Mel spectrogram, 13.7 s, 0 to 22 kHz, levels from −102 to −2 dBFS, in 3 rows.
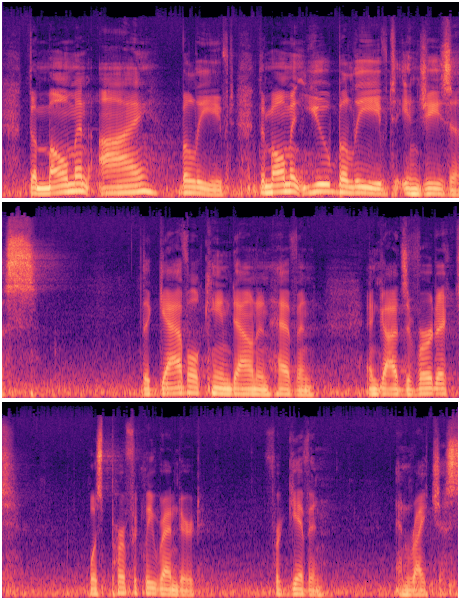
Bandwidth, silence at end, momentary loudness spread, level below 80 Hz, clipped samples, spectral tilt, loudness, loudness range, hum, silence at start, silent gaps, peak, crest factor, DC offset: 16.5 kHz; 0 s; 20 LU; -34 dBFS; under 0.1%; -5.5 dB/octave; -16 LUFS; 6 LU; none; 0 s; none; -4 dBFS; 14 dB; under 0.1%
